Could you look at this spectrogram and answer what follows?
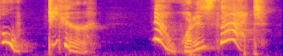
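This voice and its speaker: A woman's voice: sits high, wildly swooping pitch, slow pace, creaky, background noise, pitched above the performer's own voice, full character voice. A woman voicing a puzzled, timid little mouse in a children's storybook. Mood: alarmed.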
